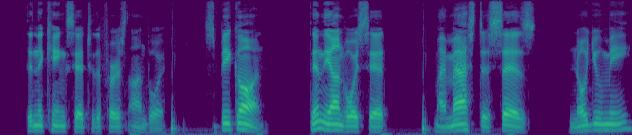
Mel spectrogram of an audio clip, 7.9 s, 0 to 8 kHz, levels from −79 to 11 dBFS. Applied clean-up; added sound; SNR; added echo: neural mask model DeepFilterNet 3.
